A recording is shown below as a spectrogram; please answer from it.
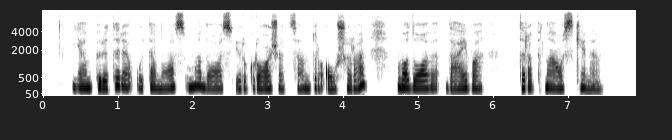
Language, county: Lithuanian, Vilnius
